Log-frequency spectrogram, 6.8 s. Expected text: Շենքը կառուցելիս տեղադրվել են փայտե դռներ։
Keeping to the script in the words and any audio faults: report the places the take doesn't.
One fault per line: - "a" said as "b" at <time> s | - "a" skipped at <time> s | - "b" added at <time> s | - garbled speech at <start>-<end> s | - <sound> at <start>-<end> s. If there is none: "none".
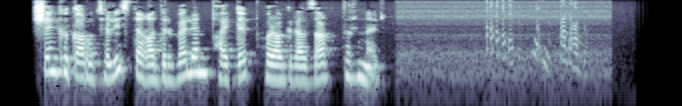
- "փորագրազարդ" added at 2.5 s
- chirp at 4.8-5.9 s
